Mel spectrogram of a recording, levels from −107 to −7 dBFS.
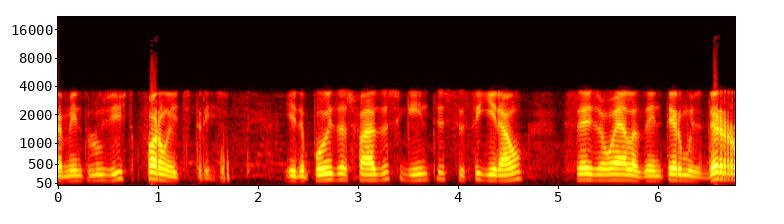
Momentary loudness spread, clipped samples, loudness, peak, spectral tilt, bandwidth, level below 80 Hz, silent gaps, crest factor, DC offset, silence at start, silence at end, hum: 17 LU; under 0.1%; -31 LUFS; -12 dBFS; -2.5 dB/octave; 4.9 kHz; -84 dBFS; none; 20 dB; under 0.1%; 0 s; 0 s; none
